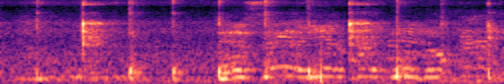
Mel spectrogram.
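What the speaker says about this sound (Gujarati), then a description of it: "ચાલો આપણે એનો ભૂકો કરી" Rhythmic clinking and tapping of metal against a dish, about a dozen sharp knocks at a steady pace, close and fairly loud.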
